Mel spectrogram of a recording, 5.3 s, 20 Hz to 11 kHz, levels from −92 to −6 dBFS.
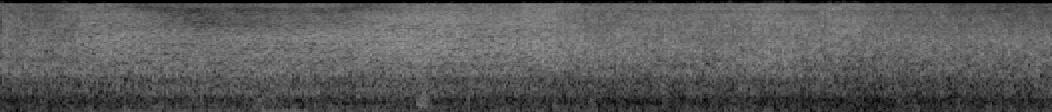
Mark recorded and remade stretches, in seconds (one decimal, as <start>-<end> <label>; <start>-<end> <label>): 0.0-3.7 remade; 3.7-4.3 recorded; 4.3-5.3 remade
